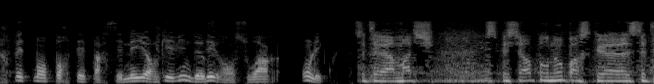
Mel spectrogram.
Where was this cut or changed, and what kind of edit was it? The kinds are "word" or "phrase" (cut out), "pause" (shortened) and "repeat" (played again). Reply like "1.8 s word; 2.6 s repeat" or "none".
1.6 s phrase; 2.0 s word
